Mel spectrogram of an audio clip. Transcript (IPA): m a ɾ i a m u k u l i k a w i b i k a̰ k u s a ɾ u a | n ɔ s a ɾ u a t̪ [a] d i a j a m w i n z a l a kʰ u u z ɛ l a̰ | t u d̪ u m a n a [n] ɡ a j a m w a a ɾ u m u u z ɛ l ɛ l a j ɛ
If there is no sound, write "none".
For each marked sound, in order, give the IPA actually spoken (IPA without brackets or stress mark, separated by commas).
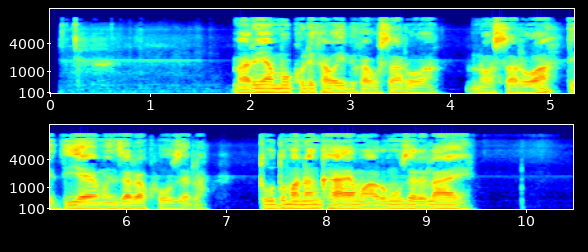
i, ŋ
